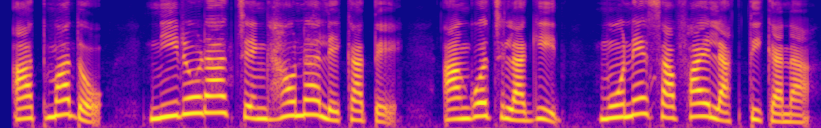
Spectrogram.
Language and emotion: Santali, neutral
